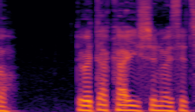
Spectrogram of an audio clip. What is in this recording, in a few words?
"cais", welsh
